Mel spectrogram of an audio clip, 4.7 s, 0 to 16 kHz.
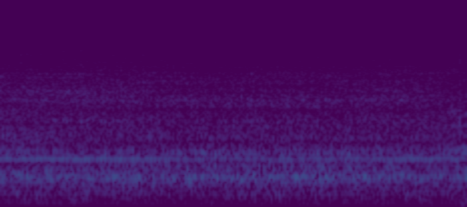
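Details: PS4 console: loud, even hiss with a faint steady whine underneath and no rhythm; console fan running noisily.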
